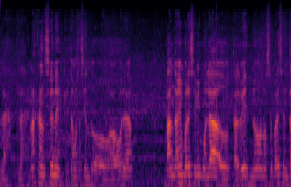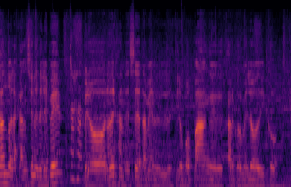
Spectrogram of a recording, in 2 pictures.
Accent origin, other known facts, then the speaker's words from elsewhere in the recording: Isidro Casanova, Buenos Aires Province, Argentina; Y bueno, yo soy de Casanova. Estamos todos desparramados.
